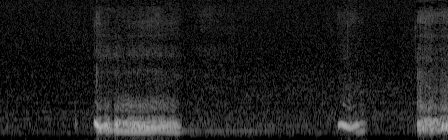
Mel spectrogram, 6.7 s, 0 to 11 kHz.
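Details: Scooter, a male Beagle, asleep at 1pm, twitching and snoring: soft, low, wavering snorts on in-breaths a few seconds apart in a quiet room.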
